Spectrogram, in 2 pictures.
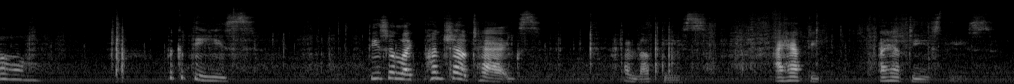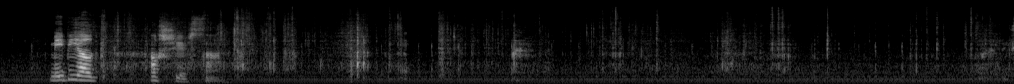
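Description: Paper rustles and crinkles in a woman's hands.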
